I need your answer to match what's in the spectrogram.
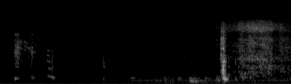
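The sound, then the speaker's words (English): Boats pass on the water, an engine droning and building into a loud, broad wash of motor and churning water near the end, with a few brief knocks and splashes before it. “I went down here initially obviously to like stay away from the noises and stuff because the boats are pretty loud.”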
